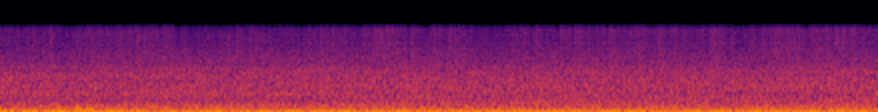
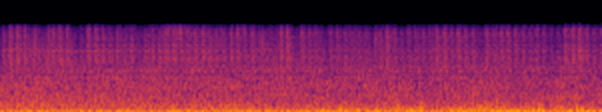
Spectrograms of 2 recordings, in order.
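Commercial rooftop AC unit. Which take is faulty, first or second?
second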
